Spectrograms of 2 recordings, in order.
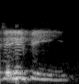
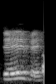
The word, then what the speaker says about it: Davis: They say Davies instead of Davis. Oh, Davies. Because it doesn't have an E.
